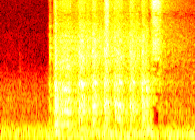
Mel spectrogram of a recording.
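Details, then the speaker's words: Cranking on a remote starter switch with key off, compression tester hose on the cylinder and finger over its hole to find top dead center: about one second of even pulses roughly eight a second, engine not firing; normal starter cranking. "all that's gonna do is engage the starter so if I pump it around this will build pressure and I'll be able to tell when I'm at top dead center"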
